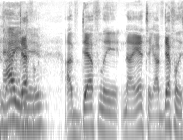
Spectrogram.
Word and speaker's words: Niantic: I do not know how to pronounce their name today, apparently, because now you do. I've definitely... Niantic.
